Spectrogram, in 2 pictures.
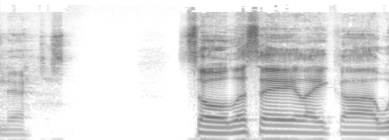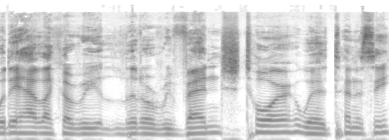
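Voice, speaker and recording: Speaking with an American accent, a man with a normal speaking voice talks at a moderate pace with ordinary pitch variation. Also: very clean recording, silent background. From New Jersey. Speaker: sports podcast co-host. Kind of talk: casual sports chat.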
